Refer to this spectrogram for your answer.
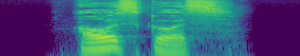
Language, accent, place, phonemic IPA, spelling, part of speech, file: German, Germany, Berlin, /ˈaʊ̯sˌɡʊs/, Ausguss, noun, De-Ausguss.ogg
- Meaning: 1. drain; plughole (especially in the kitchen) 2. spout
